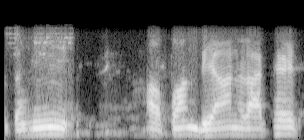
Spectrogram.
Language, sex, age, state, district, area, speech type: Maithili, male, 45-60, Bihar, Supaul, urban, conversation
